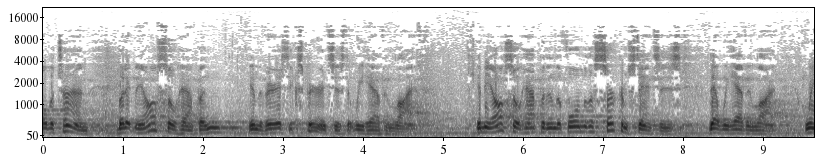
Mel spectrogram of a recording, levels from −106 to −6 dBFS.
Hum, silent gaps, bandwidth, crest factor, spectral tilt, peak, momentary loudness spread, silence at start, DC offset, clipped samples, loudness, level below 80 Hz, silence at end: none; none; 14 kHz; 20 dB; -5.5 dB/octave; -10 dBFS; 10 LU; 0 s; under 0.1%; under 0.1%; -29 LUFS; -60 dBFS; 0 s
